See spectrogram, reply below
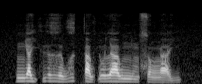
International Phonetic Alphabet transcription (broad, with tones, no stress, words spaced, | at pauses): ɲa˧jʔɨ˧ə̯ɣə˨˩˦w ɣə˦˥k̚ʔa˨˩wɗo˧ laː˧wɲə˨˩msɔ˨˩ ŋa˨˩˨j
